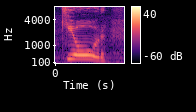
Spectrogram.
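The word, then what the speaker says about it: cure: ई इसमें यू के बाद आर ई है तो यू को हम यो पढ़ेंगे हम क्या क्या पढ़ते हैं क्योर क्योर पढ़ते हैं ना यू को क्या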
